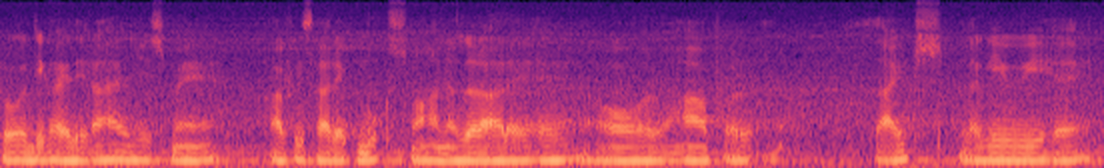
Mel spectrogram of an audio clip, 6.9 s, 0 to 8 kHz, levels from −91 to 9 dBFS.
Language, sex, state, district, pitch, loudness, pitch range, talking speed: Hindi, male, Bihar, Kishanganj, 95 Hz, -16 LUFS, 90-95 Hz, 185 wpm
